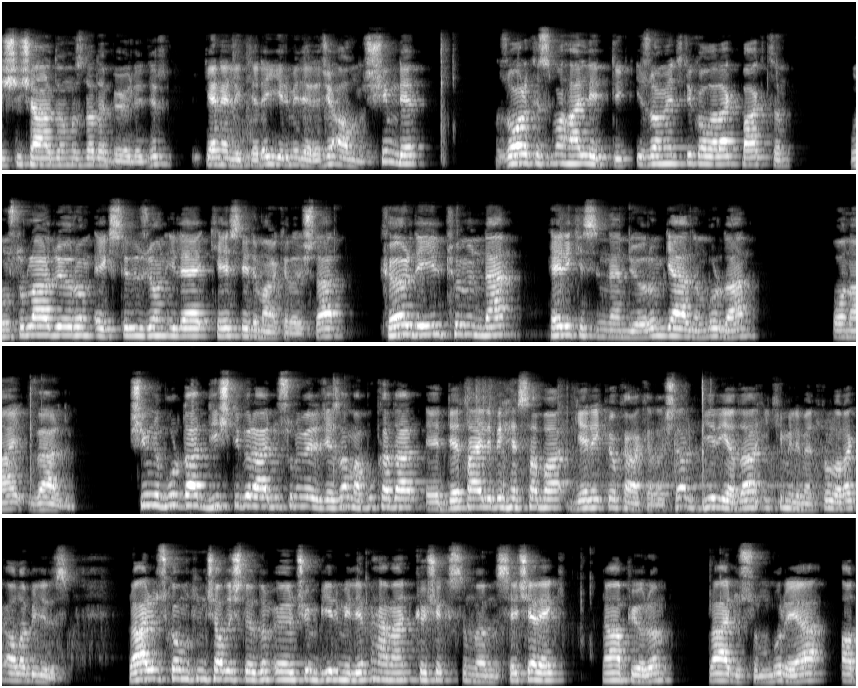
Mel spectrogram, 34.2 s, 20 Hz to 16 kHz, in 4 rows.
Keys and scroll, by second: 23.7 1, 23.9 Return.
